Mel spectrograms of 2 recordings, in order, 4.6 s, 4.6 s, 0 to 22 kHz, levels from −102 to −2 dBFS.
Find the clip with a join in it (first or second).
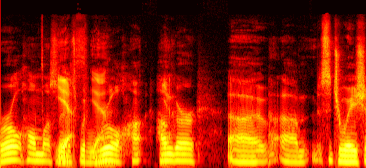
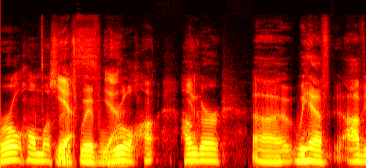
first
